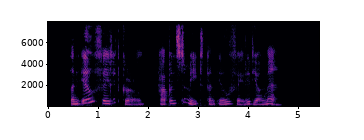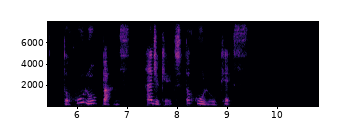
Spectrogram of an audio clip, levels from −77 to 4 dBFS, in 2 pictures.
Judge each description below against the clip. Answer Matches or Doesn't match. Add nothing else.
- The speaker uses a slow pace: Matches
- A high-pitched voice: Matches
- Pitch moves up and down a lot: Matches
